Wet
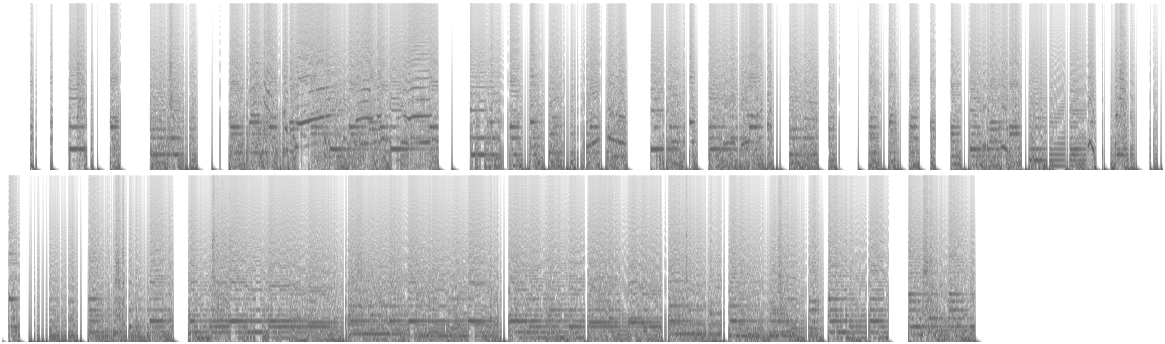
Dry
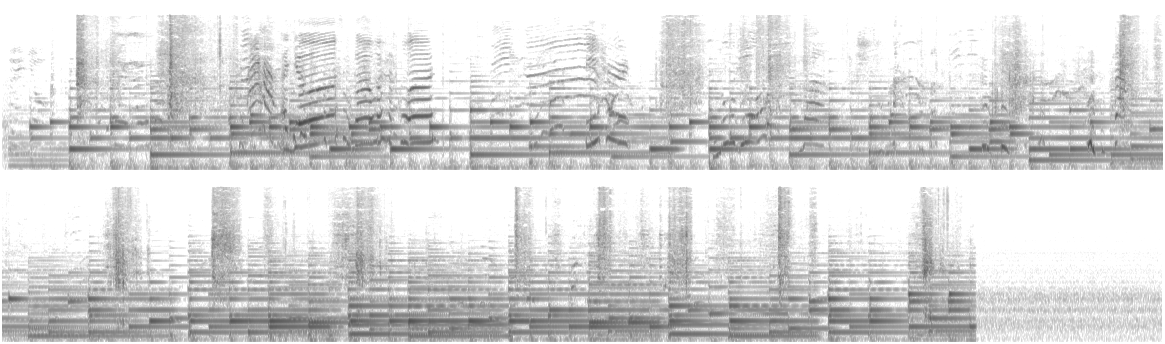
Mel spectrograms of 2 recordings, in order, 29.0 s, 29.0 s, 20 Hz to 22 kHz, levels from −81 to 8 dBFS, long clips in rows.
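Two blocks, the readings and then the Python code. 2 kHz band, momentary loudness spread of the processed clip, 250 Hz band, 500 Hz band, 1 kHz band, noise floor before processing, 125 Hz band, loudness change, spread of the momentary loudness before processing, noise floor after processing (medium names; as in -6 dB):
-1.0 dB, 6 LU, +4.0 dB, -2.0 dB, -4.0 dB, -55 dBFS, +10.5 dB, -0.5 dB, 8 LU, under -85 dBFS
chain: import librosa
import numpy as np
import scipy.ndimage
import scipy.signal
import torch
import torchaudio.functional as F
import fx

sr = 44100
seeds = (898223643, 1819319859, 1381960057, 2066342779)

y = scipy.signal.sosfilt(scipy.signal.butter(2, 5400.0, 'lowpass', fs=sr, output='sos'), x)
y = fx.schmitt(y, sr, flips_db=-29.0)
y = y * librosa.db_to_amplitude(2.0)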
